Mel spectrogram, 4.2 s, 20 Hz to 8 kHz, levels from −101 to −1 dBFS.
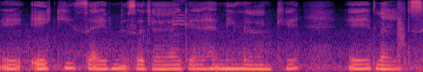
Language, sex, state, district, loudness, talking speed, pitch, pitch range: Hindi, female, Bihar, Begusarai, -32 LUFS, 200 wpm, 170 Hz, 125-175 Hz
